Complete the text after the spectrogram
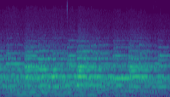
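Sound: church bells ringing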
